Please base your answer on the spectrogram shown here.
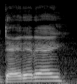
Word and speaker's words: Dedede: Yep, it's a Savage Dedede, or as he's called in Japan, Dedede. But I called him Dedede. I've always heard his name pronounced Dedede, so I will continue to call him Dedede.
